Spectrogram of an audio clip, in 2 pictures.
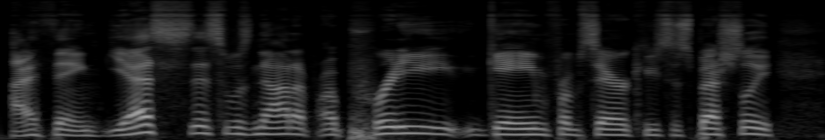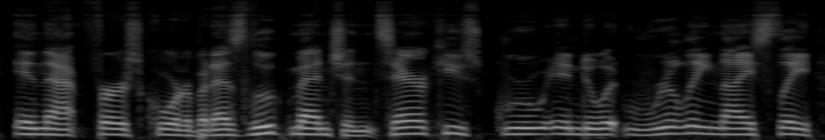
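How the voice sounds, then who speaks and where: A man hosting a casual sports radio show from a studio, telling listeners to calm down in an easygoing way. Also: on the high side, fairly quick, clean tone, no room sound. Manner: laid-back, urging everyone to calm down. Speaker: radio sports talk host. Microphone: studio microphone.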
